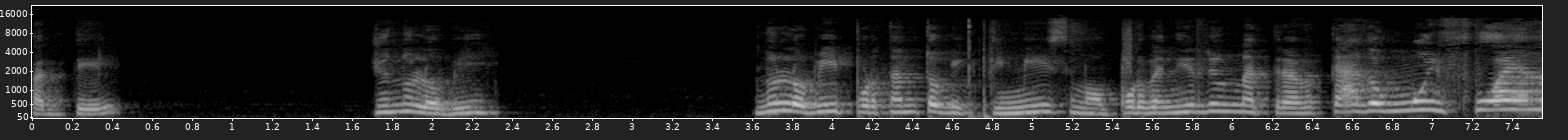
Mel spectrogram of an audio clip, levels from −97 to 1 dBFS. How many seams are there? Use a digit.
0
